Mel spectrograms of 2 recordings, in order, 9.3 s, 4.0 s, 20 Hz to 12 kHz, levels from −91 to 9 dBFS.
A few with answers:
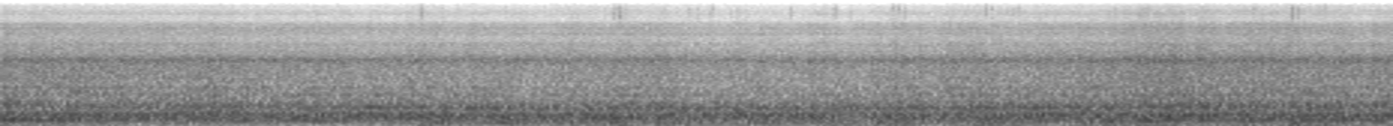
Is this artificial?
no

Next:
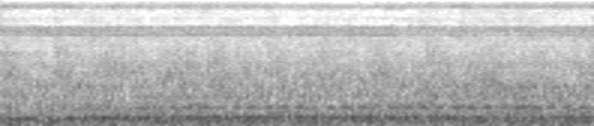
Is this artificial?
yes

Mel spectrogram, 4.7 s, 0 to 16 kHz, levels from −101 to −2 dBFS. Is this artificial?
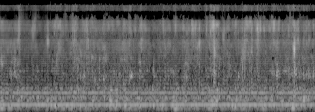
yes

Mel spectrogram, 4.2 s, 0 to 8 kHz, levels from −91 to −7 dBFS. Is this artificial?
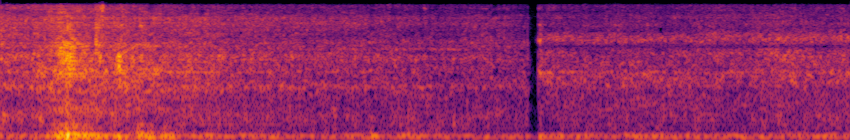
yes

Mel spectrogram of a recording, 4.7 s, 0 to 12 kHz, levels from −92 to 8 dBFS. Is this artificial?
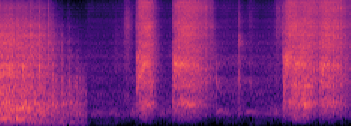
yes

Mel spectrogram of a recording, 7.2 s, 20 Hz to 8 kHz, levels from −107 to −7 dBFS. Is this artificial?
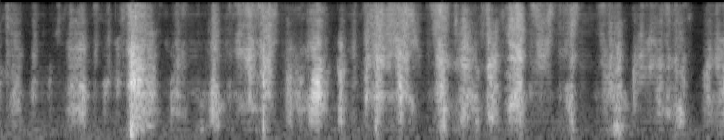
yes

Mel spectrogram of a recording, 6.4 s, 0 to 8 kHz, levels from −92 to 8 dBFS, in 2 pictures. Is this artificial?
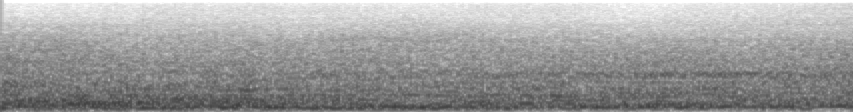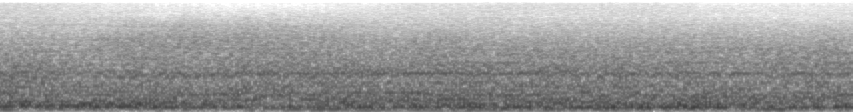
yes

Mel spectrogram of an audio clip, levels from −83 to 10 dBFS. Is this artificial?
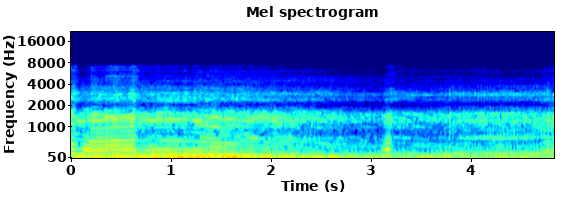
no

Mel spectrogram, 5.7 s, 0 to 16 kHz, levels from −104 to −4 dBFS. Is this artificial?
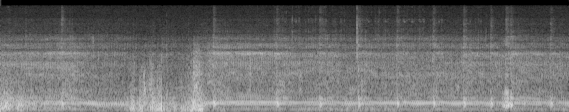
no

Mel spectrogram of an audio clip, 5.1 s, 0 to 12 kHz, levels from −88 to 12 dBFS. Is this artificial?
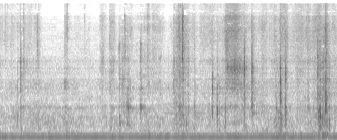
yes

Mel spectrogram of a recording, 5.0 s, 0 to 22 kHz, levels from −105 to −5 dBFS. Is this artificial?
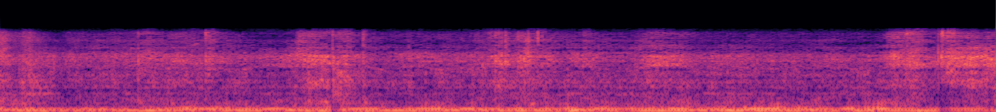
yes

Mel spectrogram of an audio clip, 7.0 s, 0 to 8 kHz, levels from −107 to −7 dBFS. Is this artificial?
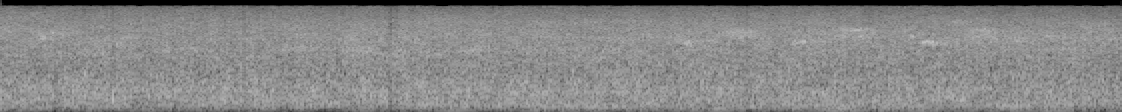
yes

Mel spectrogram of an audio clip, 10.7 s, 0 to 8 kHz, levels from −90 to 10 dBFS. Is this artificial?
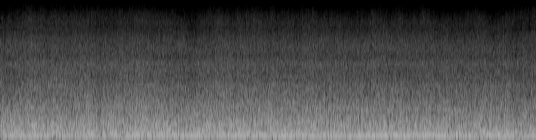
yes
